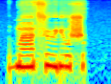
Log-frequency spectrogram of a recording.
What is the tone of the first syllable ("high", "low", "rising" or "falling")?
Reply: high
